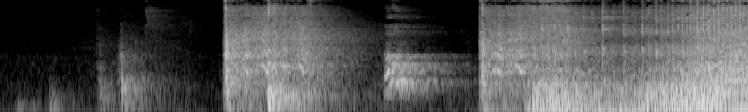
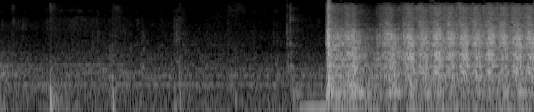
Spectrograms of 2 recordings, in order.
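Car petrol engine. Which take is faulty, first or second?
second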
